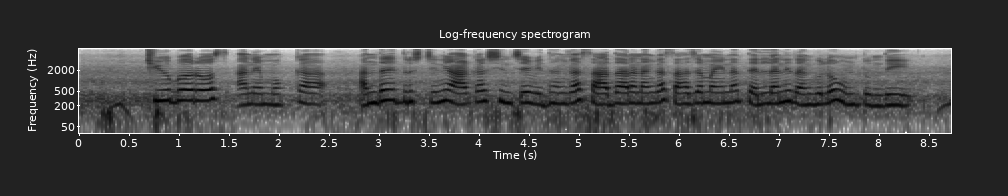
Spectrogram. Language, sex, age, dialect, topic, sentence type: Telugu, female, 18-24, Central/Coastal, agriculture, statement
